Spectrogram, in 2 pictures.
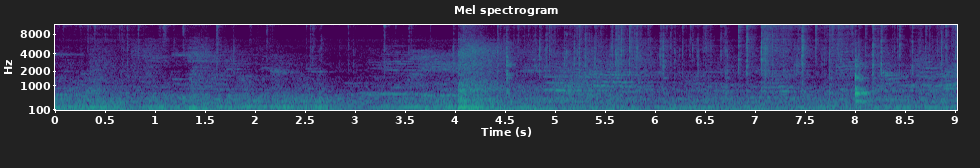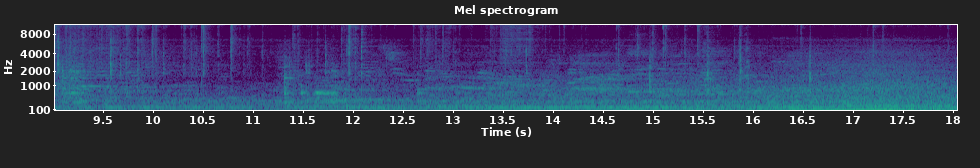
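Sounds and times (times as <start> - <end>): radish cake sizzling in pan: 0.0 - 18.0
metal tongs scraping pan: 8.9 - 9.7, 11.3 - 13.8.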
